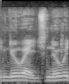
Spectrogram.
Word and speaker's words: New Age: I always say New Age, so it's one word and rhymes with sewage.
